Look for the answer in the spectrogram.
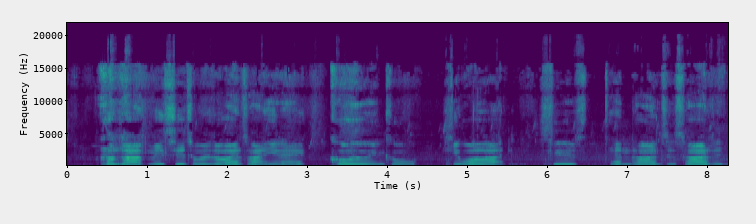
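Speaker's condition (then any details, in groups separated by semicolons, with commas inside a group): Cerebral palsy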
